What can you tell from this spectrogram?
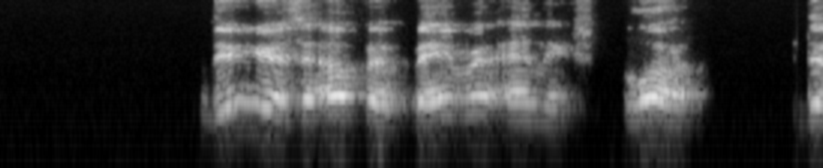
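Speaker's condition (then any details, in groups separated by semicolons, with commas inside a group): ALS; onset in hands and arms, tracheostomy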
